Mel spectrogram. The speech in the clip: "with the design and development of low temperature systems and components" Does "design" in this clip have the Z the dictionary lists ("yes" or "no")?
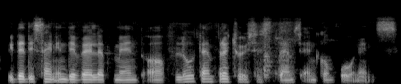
no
